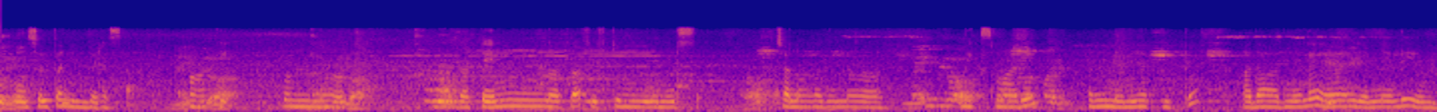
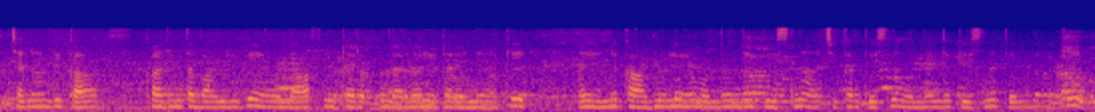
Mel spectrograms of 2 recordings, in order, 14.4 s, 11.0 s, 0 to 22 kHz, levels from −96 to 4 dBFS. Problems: background sounds at intervals, background conversations at intervals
